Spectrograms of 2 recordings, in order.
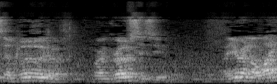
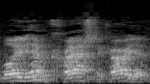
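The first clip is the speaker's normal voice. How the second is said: usual speaking voice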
